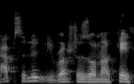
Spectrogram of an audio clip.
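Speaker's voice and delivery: ordinary delivery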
